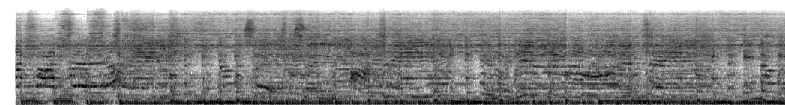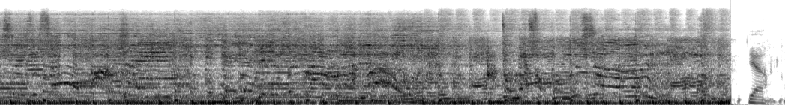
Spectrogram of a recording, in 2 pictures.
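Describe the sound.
A loud hard rock song with driving electric guitar, pounding bass and drums, and what sounds like a singing voice, playing steadily for about twenty seconds before cutting off abruptly.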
